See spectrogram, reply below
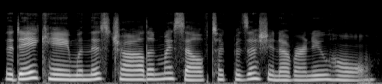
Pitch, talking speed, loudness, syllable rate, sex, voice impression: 225 Hz, 220 wpm, -17 LUFS, 4.6 syllables/s, female, feminine, slightly adult-like, slightly soft, slightly cute, calm, friendly, slightly sweet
